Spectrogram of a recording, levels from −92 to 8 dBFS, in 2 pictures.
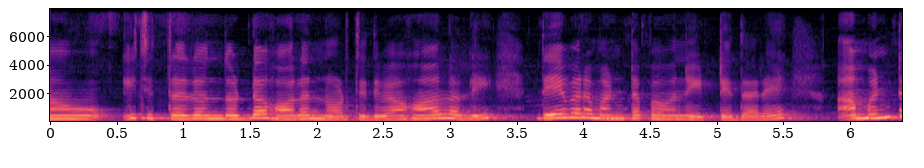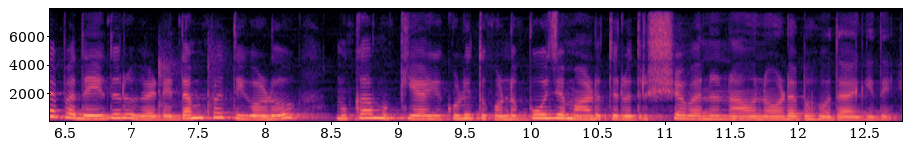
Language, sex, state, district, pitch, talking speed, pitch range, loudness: Kannada, female, Karnataka, Mysore, 225 Hz, 110 wpm, 210-250 Hz, -19 LUFS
